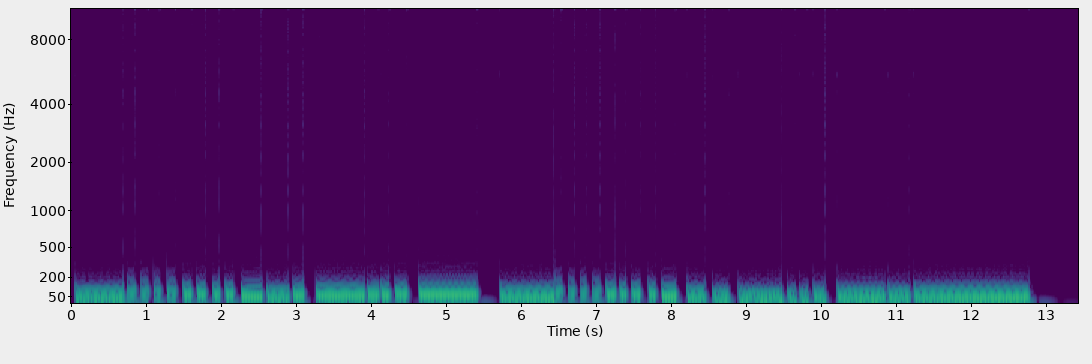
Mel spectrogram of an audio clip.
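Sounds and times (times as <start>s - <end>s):
sub bass: 0.0s - 12.9s.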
